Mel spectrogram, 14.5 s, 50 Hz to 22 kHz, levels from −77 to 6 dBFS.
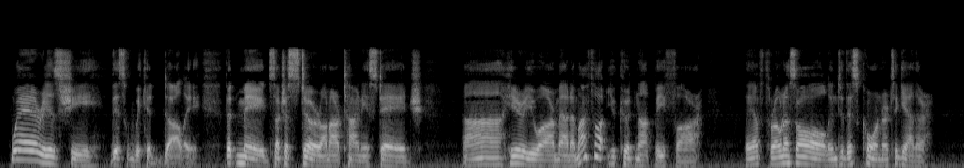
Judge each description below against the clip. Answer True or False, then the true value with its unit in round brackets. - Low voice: True (105 Hz)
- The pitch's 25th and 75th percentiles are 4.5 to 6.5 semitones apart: True (5.1 semitones)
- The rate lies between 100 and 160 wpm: True (150 wpm)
